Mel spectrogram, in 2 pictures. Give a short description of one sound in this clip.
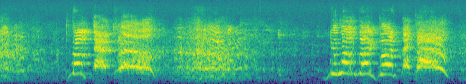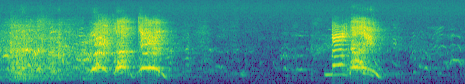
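A man makes shrill warbling bird calls through a microphone, in short bursts.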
